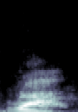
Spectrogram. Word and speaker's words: wrath: Trek fans out there rap famously the Wrath of Khan I have no idea what the Wrath of Khan is but I will tell you that the W is silent so don't say it next one is right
